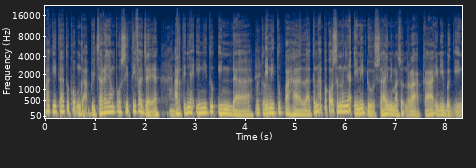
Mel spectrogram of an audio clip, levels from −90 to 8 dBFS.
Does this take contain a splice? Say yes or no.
no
